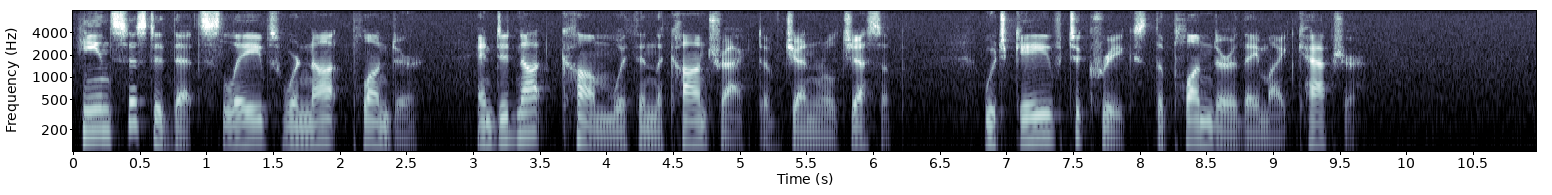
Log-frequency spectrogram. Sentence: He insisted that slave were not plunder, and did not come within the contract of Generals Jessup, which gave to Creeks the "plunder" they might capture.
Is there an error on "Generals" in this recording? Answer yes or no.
yes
